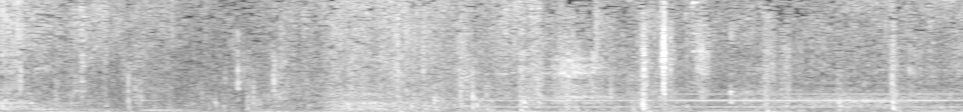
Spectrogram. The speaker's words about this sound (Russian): Заметив лошадей, она подходит ближе и гладит одну из них.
